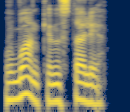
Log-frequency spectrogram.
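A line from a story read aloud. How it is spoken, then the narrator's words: Plain. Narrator (Russian): ответил он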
